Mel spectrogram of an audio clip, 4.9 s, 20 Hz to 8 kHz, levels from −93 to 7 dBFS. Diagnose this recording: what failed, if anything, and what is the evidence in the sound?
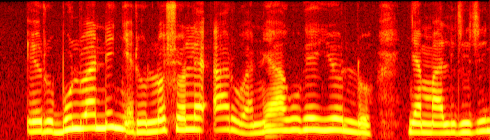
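Comfort noise in place of the background, 0.00 to 0.26 s, at the call-processing stage: the opening background is a steady, featureless hiss about 3 dB quieter than the room noise that follows. Likely discontinuous transmission paused sending, so the receiver synthesised shaped filler noise.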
